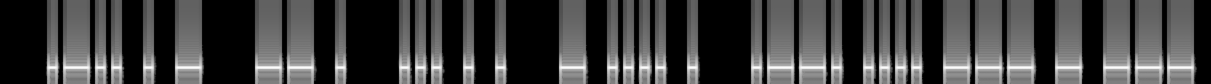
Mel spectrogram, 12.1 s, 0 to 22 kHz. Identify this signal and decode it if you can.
Morse code, heard as a keyed tone, about 15 wpm, 700 Hz. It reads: LET ME SEE THE PHOTO
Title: Sentences from Top 1200 Words 15wpm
